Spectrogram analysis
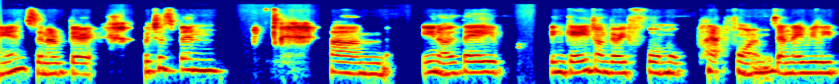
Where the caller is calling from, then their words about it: Logan, Queensland, Australia; I'm calling in from Yagara and Yagambe language speaking country here in Logan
